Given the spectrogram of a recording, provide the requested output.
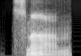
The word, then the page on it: smarm: British English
